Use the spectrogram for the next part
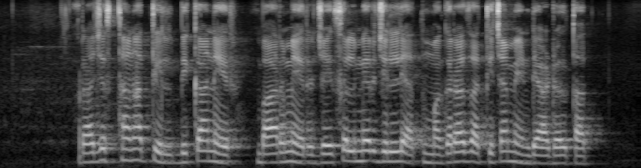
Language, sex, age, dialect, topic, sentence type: Marathi, male, 25-30, Standard Marathi, agriculture, statement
